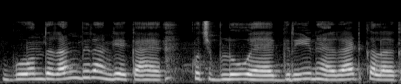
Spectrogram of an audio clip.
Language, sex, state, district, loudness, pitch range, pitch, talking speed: Hindi, female, Jharkhand, Garhwa, -15 LUFS, 220-255 Hz, 235 Hz, 210 wpm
